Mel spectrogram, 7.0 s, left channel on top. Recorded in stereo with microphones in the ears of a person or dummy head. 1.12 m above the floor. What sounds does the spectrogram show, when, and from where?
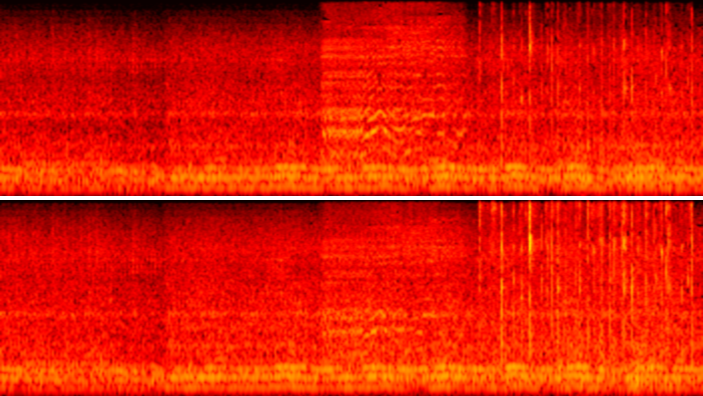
0.0 s a lawn mower: 15° right (ahead or behind)
3.2 s a cupboard door: 10° left (ahead or behind)
4.8 s a finger snap: 50° right (ahead or behind)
